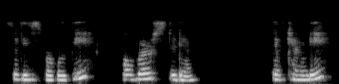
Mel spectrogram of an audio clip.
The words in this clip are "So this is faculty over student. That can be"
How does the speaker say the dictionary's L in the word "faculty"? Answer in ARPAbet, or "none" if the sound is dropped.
none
